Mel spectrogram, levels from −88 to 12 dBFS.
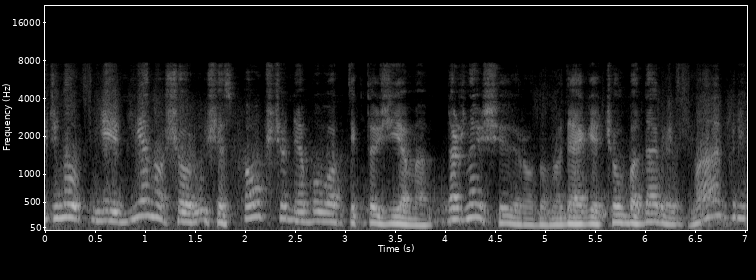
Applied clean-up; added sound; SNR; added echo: neural separator model SepFormer DNS4.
